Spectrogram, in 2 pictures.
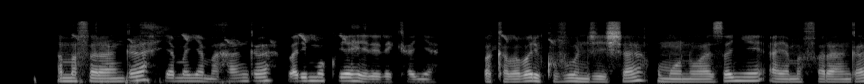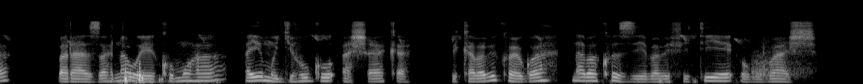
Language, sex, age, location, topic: Kinyarwanda, male, 25-35, Kigali, finance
